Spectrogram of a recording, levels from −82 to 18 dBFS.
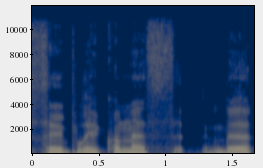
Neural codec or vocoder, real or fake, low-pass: codec, 24 kHz, 1 kbps, SNAC; fake; 10.8 kHz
